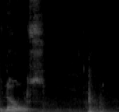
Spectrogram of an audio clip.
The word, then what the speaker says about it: gnolls: Today we speak of gnolls. Yes. Gnolls are... The G is silent.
